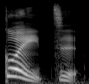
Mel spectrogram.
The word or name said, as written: GuiZi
